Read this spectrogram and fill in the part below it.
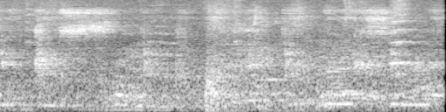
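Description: Weight plates on a barbell clank as the barbell is lifted.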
